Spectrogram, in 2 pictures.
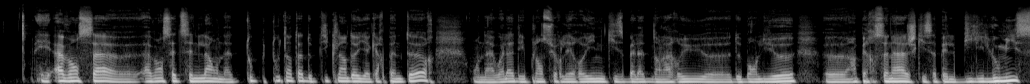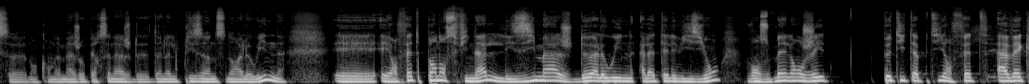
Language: French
